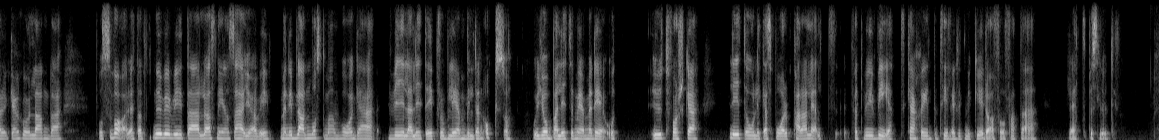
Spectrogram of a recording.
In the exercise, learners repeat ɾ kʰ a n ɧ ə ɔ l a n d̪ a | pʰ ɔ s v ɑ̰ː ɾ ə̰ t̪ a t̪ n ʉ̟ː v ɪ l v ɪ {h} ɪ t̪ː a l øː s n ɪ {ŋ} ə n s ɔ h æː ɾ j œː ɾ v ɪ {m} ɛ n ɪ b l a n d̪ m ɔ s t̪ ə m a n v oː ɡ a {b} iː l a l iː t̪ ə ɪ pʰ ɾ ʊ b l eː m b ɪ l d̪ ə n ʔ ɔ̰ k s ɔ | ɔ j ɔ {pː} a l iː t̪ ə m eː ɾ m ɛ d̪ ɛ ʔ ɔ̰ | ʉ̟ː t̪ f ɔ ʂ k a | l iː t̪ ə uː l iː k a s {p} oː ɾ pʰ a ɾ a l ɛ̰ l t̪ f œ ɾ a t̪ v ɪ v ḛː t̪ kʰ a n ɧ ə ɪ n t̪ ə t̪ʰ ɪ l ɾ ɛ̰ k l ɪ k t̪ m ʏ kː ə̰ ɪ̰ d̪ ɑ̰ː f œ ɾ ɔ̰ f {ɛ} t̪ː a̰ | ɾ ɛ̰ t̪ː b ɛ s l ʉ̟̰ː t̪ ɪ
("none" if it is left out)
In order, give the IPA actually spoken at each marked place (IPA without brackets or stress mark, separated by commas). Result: h, ŋ, m, v, bː, p, a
